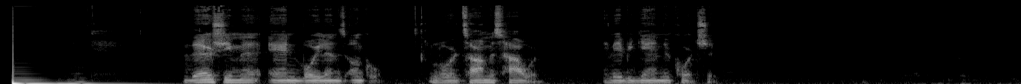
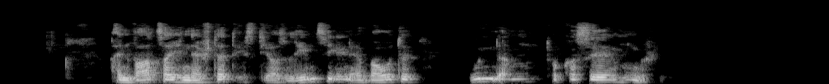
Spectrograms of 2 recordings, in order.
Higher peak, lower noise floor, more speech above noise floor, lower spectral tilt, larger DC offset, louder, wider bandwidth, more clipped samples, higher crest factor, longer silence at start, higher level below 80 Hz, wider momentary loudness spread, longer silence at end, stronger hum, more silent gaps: about the same, -2 dBFS vs -2 dBFS; second, -68 dBFS vs -85 dBFS; second, 37 dB vs 67 dB; second, -4.5 dB/octave vs -6 dB/octave; neither; second, -31 LUFS vs -19 LUFS; first, 16.5 kHz vs 7.6 kHz; neither; first, 24 dB vs 18 dB; second, 0.1 s vs 0.65 s; first, -36 dBFS vs -52 dBFS; first, 23 LU vs 12 LU; first, 3.1 s vs 1.75 s; neither; neither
